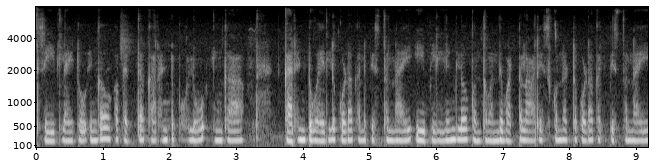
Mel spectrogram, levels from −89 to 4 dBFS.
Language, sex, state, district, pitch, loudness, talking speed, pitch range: Telugu, female, Andhra Pradesh, Anantapur, 200 Hz, -18 LUFS, 135 wpm, 195-210 Hz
